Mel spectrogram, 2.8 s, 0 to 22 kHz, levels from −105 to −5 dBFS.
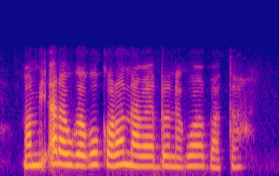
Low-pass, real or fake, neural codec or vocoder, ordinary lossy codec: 7.2 kHz; fake; codec, 16 kHz, 2 kbps, FunCodec, trained on Chinese and English, 25 frames a second; Opus, 16 kbps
